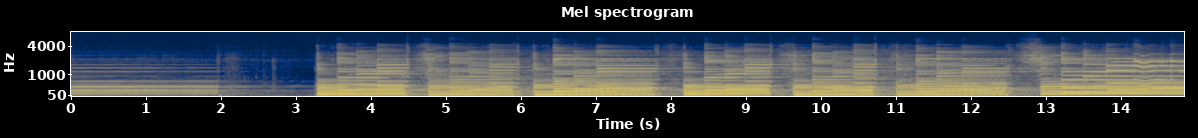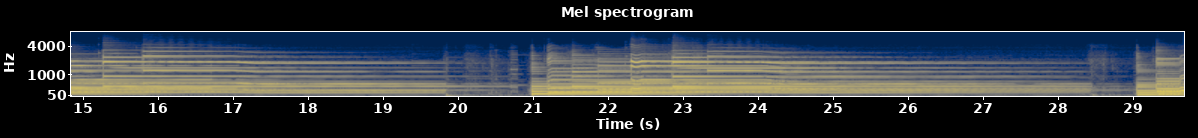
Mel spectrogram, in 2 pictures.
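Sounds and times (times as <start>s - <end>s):
electric guitar bottom strings through an Axe FX3 processor: 0.0s - 29.6s.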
